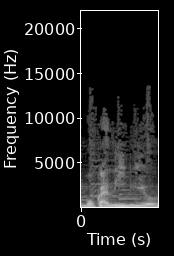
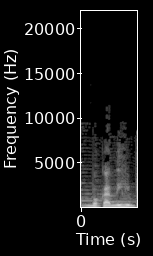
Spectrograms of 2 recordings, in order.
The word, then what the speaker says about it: bocadillo: Pronuncia muy bien la L. – Sí, claro. – Bocadillo. – Bocadillo. Yo soy incapaz, porque para mí la L y la Y suenan igual.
